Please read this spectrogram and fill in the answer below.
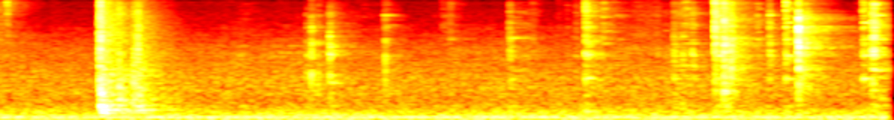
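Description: Metal clicks and clinks from handling a compact circular saw while fitting its blade, with one sharp click about half a second in and a flurry of lighter clinks toward the end.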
